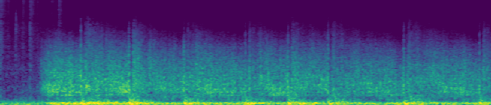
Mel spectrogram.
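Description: Battle sound of explosions and gunfire: a deep, continuous rumble that begins about half a second in, with sharp cracks breaking through it every half second or so.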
